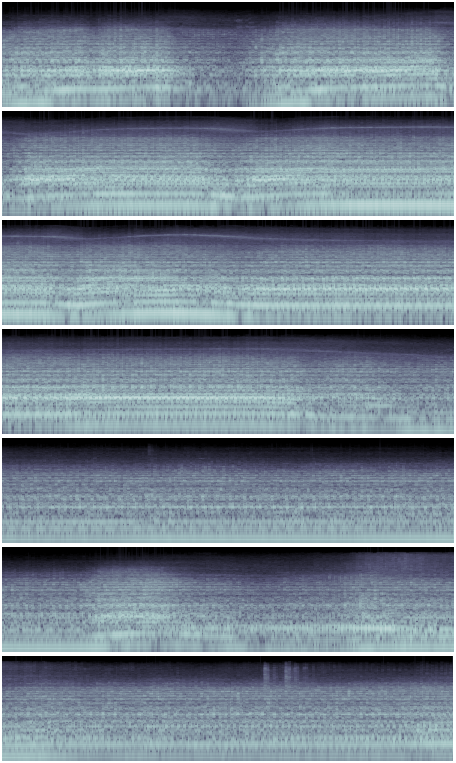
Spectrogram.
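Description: Boat engine running hard at high throttle, its pitch shifting up and down with a faint high whine over it. After about seventeen seconds it settles into a steadier, lower run, with a short swell in loudness near the middle of the second half.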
